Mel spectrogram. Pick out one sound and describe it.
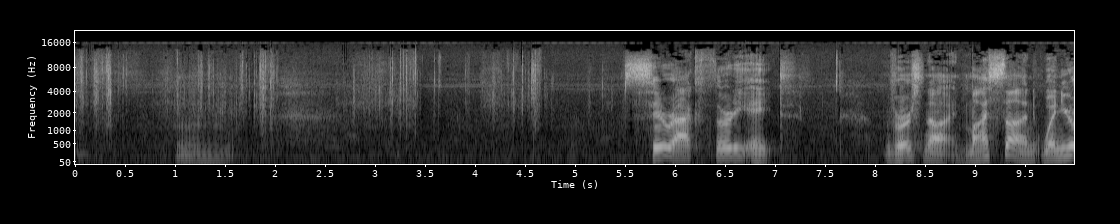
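A middle-aged man reads aloud in a measured, chanting voice, close to a microphone.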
